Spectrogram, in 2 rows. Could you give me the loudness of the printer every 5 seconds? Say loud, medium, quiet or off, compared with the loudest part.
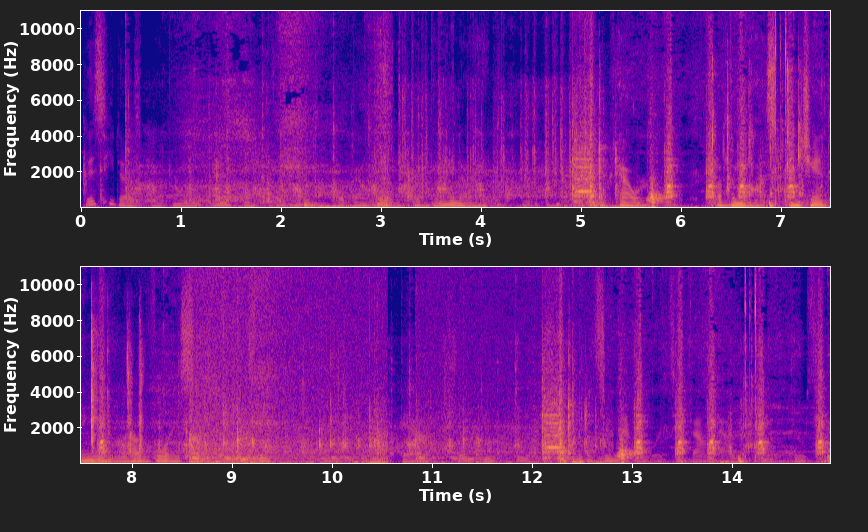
medium, loud, loud.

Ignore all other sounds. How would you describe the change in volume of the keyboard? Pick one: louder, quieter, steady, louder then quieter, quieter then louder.
louder then quieter.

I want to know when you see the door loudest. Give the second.
3 s.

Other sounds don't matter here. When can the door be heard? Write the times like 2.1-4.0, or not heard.
2.2-3.1, 11.9-12.6.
